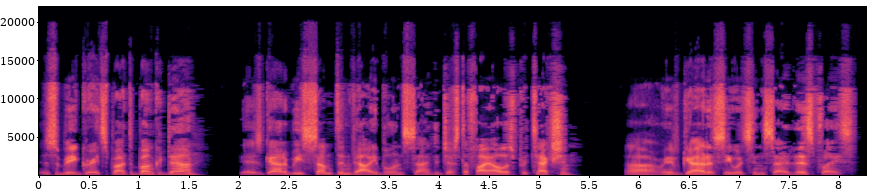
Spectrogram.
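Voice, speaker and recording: A man's voice: lowish voice, animated, brisk, no echo, clean studio sound, lightly acted. A man with an American accent playing a sarcastic, wisecracking young mercenary companion in a video game. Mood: wary, alert. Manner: sardonic, wisecracking, colloquial. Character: wry, sarcastic young male wasteland mercenary. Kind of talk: video game companion dialogue, naturalistic acting.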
